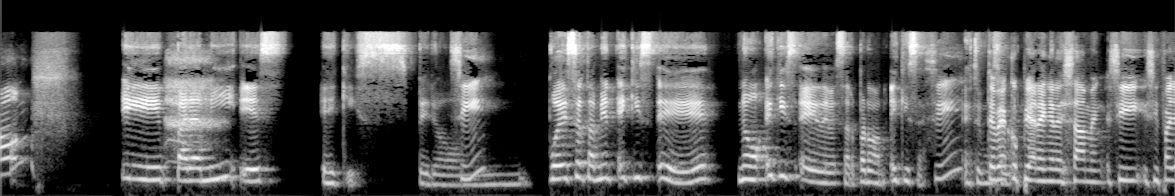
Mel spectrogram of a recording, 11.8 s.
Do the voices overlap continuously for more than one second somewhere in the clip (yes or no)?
yes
